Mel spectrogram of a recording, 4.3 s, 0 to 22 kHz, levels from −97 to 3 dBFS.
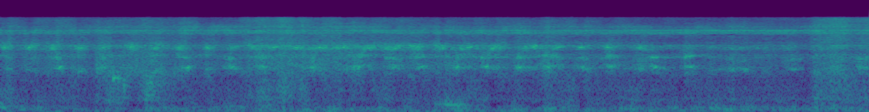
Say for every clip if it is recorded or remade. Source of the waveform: remade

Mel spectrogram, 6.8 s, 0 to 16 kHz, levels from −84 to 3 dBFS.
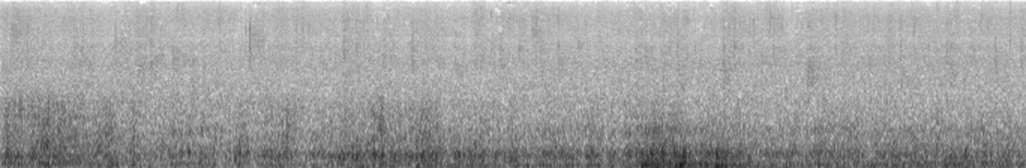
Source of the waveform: recorded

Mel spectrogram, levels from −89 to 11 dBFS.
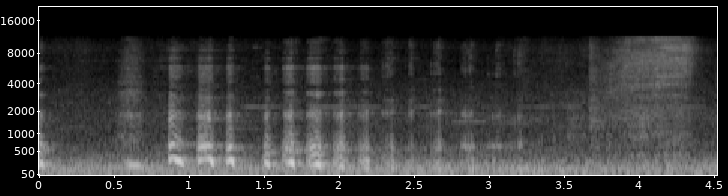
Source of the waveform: recorded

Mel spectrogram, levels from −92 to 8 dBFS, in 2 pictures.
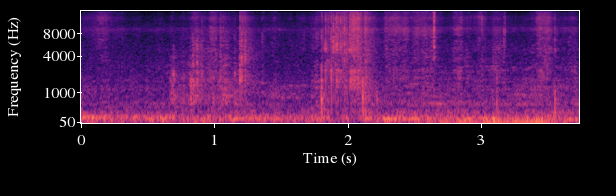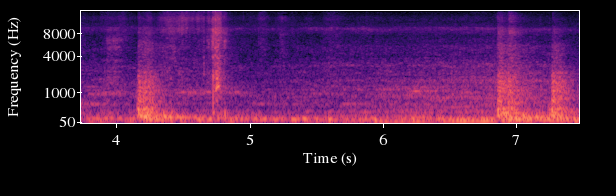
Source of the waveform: recorded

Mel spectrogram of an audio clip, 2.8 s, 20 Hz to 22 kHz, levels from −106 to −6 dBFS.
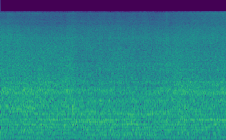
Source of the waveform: remade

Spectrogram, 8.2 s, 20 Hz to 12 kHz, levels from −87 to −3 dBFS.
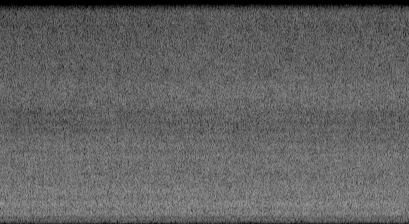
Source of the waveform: remade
